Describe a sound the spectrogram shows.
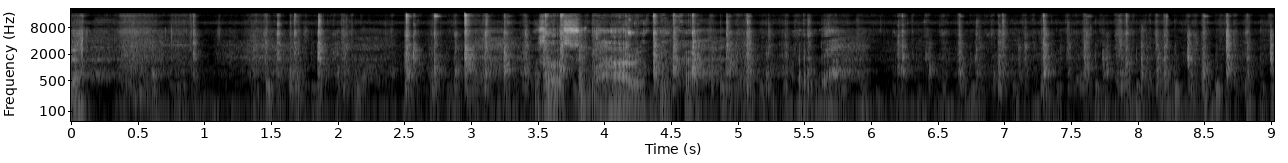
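A hand tool clicks and scrapes against sheet metal.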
